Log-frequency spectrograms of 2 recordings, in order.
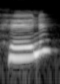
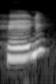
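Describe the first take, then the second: No difference in how they are said.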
